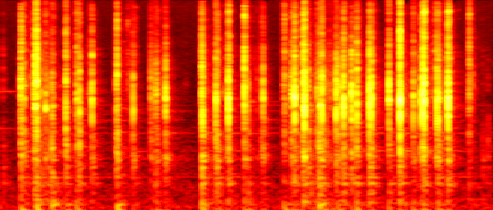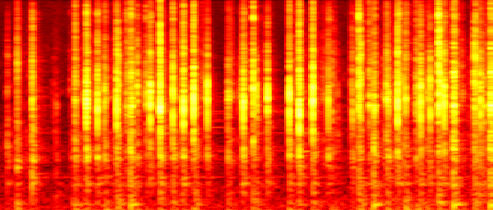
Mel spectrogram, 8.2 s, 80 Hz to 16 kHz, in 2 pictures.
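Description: Fingertips type on a 1980s vintage plastic computer keyboard with cream plastic keycaps. The sound is a rapid stream of bright, dry, clicky keystrokes that stop almost instantly, with soft low thumps underneath. They come in bursts with brief pauses between runs.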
